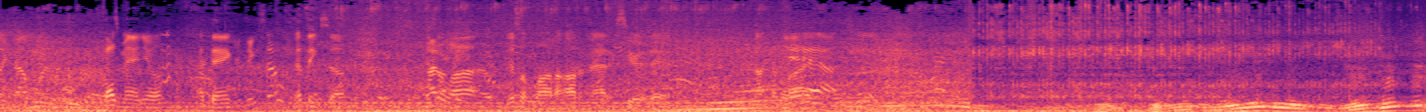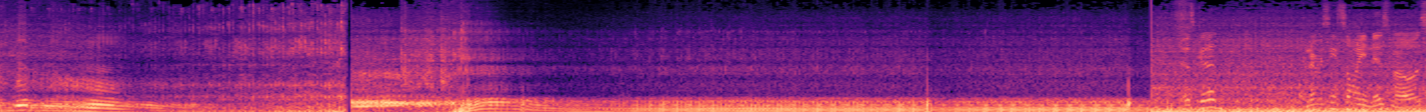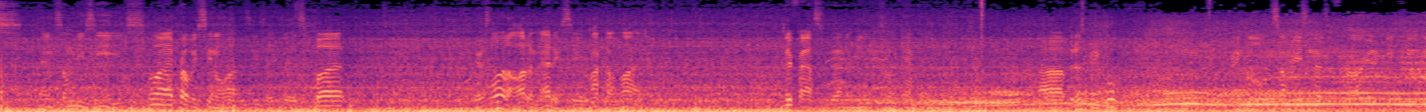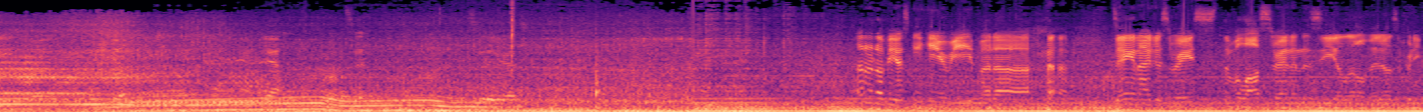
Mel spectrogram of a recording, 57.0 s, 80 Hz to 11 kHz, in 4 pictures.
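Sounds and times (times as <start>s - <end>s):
car engine idling: 0.0s - 19.1s, 19.8s - 57.0s
car engine revving: 0.0s - 57.0s.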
